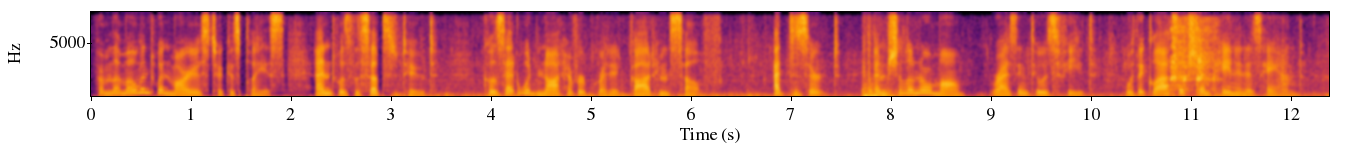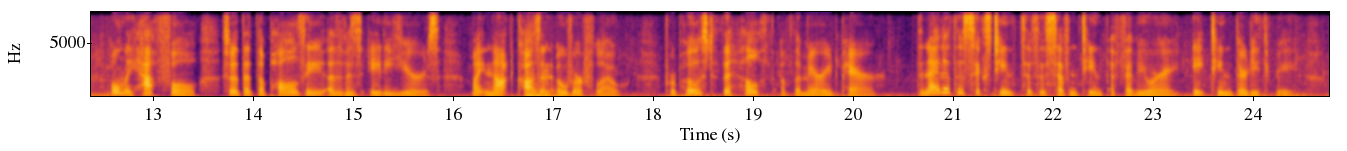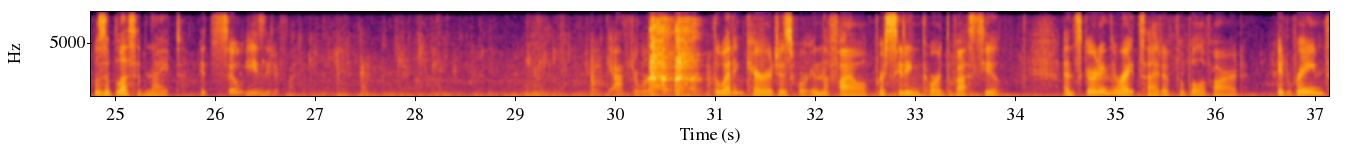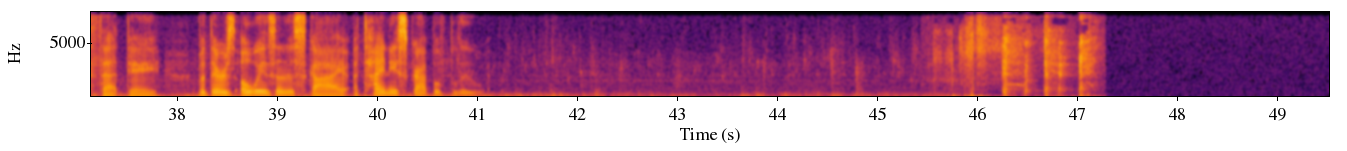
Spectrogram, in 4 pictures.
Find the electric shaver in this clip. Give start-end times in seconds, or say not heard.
not heard.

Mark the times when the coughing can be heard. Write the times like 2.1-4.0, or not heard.
10.8-11.3, 30.3-30.9, 45.5-47.2.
